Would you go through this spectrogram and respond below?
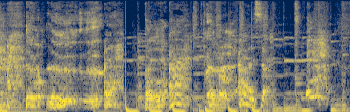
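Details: Boy deliberately burping after chugging large amounts in a challenge: several loud, drawn-out, deep rumbling belches over background music; deliberate burping.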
